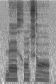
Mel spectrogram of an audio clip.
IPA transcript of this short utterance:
ɳ ɛ x õ ɕ ɔ̃

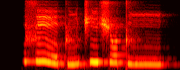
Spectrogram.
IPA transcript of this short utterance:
z eː˦˨ t ĩ˨˦ t͡ʃ ĩ˦ ʃ o˦ t iː˧

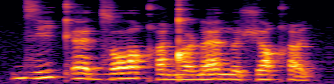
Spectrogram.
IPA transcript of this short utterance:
d͡z i kʼ ɛ d͡z ɔ qʰ ɪ ŋ͡ǃ ʌ ɳ æ n̪ ə ʃ ə qʰ i

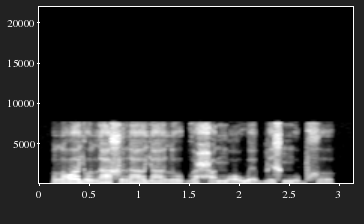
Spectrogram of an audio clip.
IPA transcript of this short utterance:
l ɔ ɐ̯ j o l a x r a ɐ̯ j a ɐ̯ l o ɡʷ e ħ a̰ ŋ ɔ̰ w ɛ̰ b e x ŋ o̰ b x ɤ

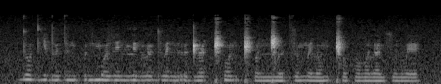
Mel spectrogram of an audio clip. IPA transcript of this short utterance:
d o d ʎ ə d ɯ d ə n h ʊ d m ʊ z i n lʲ ə n l ɯ d v e n r ʊ d ɭ ə ǁʰ o n ǁʰ ʊ l ŋ͡ǁ ɯ d z ʊ m e l o n ǁ ʊ p ə ʁʷ ɯ l ə l sʷ ɯ l w e

